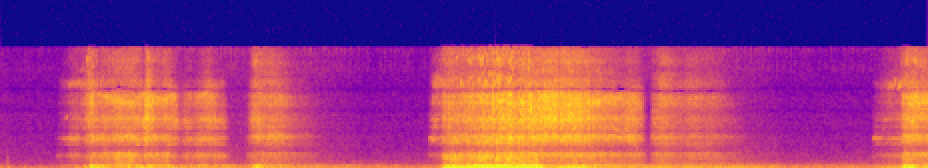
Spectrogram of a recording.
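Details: Corgi dog snoring while asleep, recorded as a one-hour ASMR video.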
